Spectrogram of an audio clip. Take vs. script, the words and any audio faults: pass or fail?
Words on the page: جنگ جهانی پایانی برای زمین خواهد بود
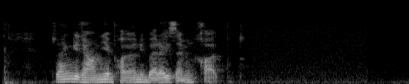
pass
